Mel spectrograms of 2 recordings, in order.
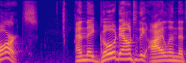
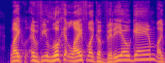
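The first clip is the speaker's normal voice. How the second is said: usual speaking voice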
